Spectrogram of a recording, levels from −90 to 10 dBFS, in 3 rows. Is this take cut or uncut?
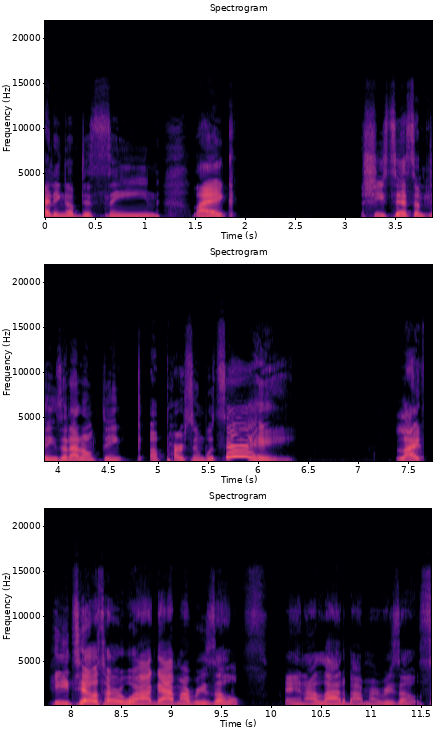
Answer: cut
